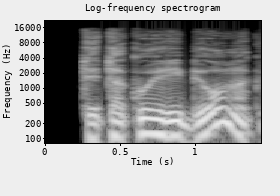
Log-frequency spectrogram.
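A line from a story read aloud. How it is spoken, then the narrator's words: Exclaimed. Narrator (Russian): воскликнула Гефсиба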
